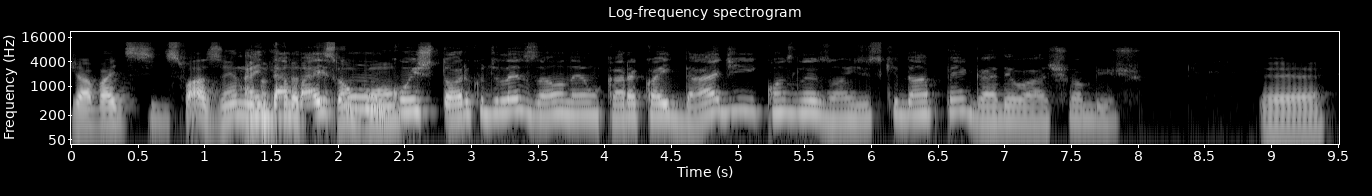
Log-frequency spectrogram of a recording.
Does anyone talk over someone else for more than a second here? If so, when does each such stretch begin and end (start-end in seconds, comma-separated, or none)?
1.3-2.6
